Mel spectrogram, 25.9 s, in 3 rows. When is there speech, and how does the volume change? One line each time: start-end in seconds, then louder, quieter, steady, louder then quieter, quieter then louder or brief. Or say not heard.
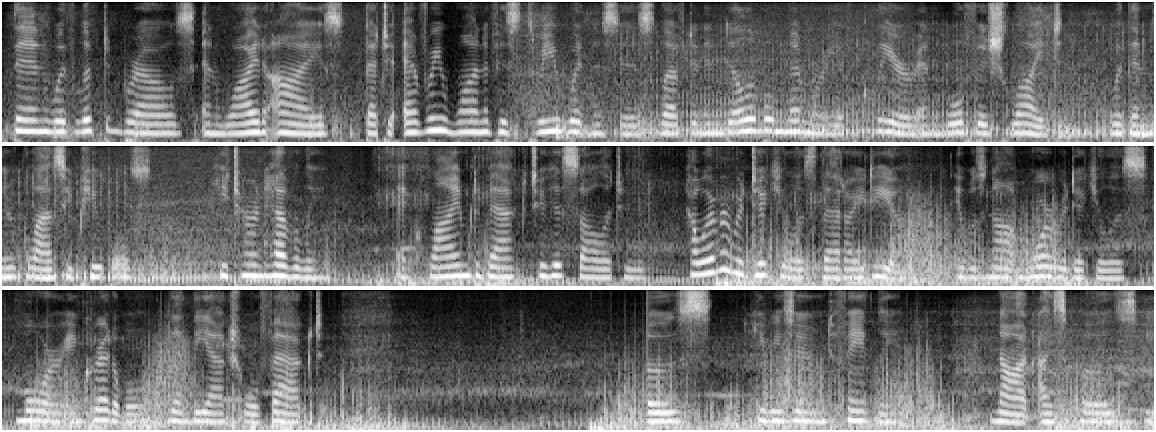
0.1-19.8 steady
22.1-24.1 brief
24.6-25.8 brief.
